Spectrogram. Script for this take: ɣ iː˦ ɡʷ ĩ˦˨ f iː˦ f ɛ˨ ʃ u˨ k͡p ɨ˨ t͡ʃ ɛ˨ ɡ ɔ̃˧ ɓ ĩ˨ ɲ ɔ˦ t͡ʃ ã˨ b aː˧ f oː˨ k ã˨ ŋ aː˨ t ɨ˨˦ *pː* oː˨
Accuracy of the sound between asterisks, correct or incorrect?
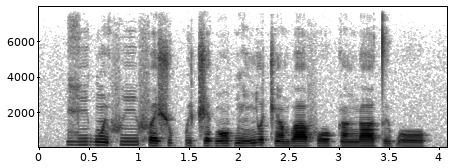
incorrect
